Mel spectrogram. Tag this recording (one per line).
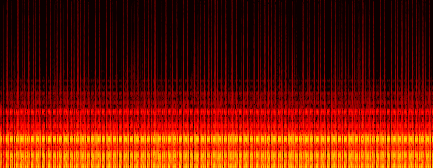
dialogue
high
text
video
blip
voice
games
sample
game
